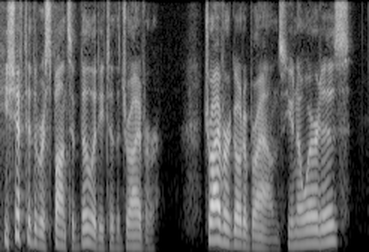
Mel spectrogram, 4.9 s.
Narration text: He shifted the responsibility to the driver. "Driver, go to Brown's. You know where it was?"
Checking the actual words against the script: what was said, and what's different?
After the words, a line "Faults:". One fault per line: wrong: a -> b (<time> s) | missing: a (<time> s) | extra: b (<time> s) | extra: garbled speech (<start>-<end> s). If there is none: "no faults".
He shifted the responsibility to the driver. "Driver, go to Brown's. You know where it is?"
Faults:
wrong: was -> is (4.3 s)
